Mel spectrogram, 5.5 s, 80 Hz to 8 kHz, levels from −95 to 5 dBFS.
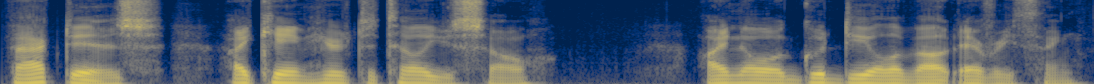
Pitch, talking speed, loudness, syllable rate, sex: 95 Hz, 165 wpm, -17 LUFS, 5.1 syllables/s, male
